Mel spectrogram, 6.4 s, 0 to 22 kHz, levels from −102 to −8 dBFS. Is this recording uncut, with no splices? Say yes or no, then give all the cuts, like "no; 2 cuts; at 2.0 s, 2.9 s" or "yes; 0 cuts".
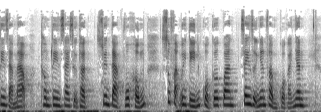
no; 1 cut; at 4.7 s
